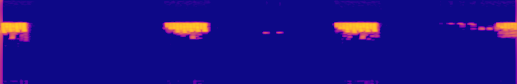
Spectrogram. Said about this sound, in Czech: A tak pokud uvidíte v zimě hejno letících špačků, poslouchejte, zda se neozývá tiché, nenápadné cvrčení. V tom případě totiž vidíte Brkoslavy.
